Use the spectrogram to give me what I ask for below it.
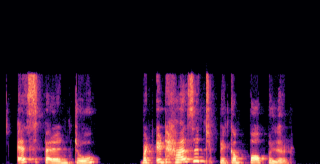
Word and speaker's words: Esperanto: Not a single word you have pronounced incorrectly, dear. And yes, one more. It's Esperanto, my dear. Esperanto.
